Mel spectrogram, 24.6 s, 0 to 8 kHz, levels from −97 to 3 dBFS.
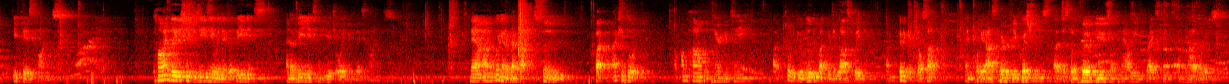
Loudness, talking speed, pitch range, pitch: -35 LUFS, 185 wpm, 110-135 Hz, 115 Hz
